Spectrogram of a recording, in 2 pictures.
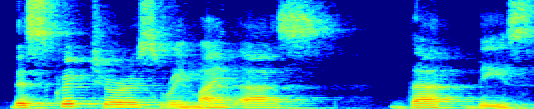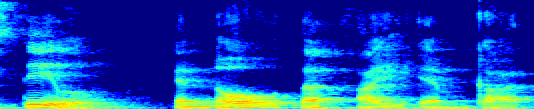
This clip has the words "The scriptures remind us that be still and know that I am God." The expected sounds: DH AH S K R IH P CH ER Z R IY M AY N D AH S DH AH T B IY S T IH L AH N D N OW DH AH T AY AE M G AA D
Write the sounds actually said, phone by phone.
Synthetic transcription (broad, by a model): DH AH S K R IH P CH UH S R IY M AY N D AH S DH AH T B IY S T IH L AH N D N OW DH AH T AY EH M G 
